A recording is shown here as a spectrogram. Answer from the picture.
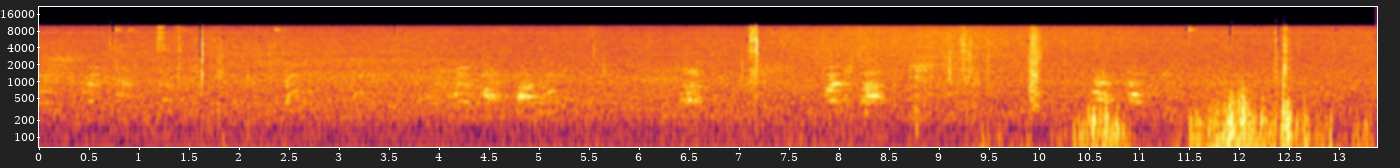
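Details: Three male Staffordshire bull terrier puppies, seven weeks old, playing in a garden; scattered short yips, whimpers and small barks at irregular intervals, louder bursts near the end, with soft background noise.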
